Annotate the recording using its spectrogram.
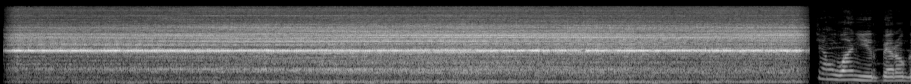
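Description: An electric water pump runs with a steady high whine.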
